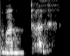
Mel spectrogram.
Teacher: Visarga followed by Ka. So it is Jihva Mulya.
